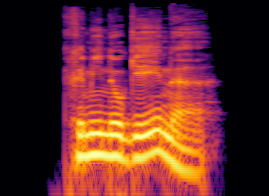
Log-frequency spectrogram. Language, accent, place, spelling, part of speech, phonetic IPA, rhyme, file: German, Germany, Berlin, kriminogene, adjective, [kʁiminoˈɡeːnə], -eːnə, De-kriminogene.ogg
- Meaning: inflection of kriminogen: 1. strong/mixed nominative/accusative feminine singular 2. strong nominative/accusative plural 3. weak nominative all-gender singular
